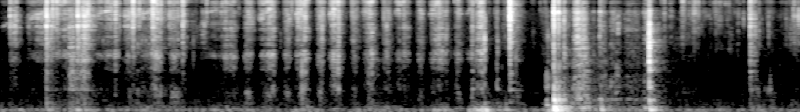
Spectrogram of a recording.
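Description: A knife cuts the flabby part off raw turkey wings, making close, soft scraping and rubbing sounds with a few heavier thuds against the board.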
